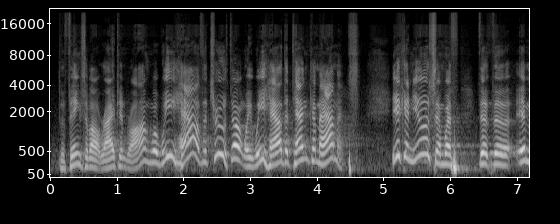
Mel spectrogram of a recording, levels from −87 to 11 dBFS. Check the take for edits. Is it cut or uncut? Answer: uncut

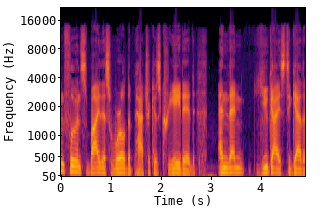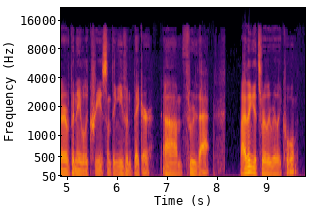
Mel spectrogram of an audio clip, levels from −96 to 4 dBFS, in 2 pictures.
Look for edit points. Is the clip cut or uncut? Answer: uncut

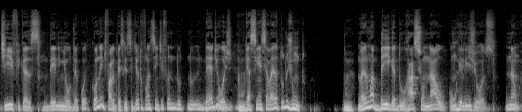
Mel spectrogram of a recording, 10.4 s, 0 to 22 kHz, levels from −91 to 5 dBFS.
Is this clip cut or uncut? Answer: uncut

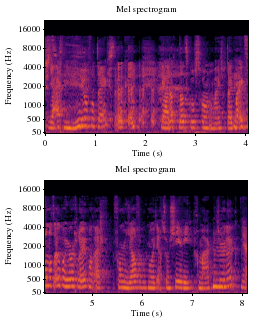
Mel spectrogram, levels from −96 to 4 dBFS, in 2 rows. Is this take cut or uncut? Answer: uncut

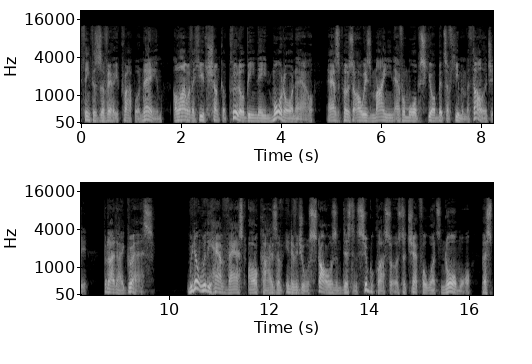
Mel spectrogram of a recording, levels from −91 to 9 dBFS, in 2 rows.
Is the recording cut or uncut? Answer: uncut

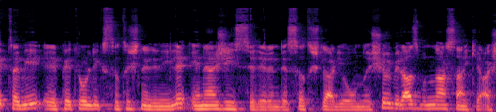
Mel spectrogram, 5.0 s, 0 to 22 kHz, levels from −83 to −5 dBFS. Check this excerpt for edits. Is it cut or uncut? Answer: uncut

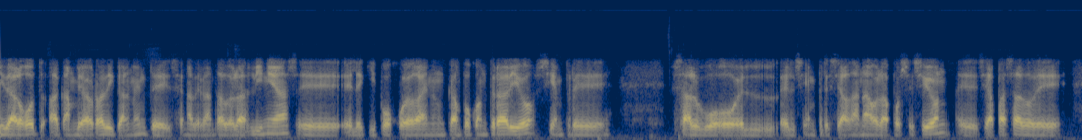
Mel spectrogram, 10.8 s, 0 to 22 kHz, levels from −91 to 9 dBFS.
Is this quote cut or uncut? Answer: cut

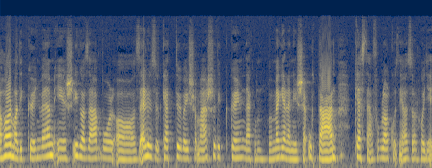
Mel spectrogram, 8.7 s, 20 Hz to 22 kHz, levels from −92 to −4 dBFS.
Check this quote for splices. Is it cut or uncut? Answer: cut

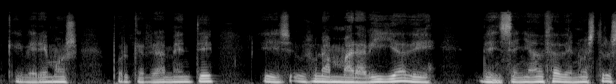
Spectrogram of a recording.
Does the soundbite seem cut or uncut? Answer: uncut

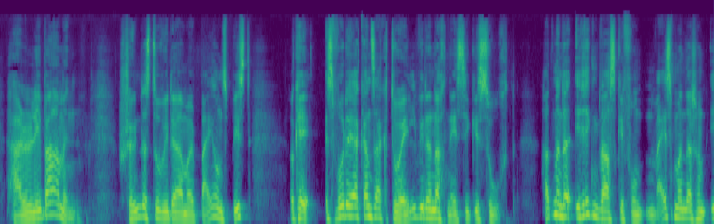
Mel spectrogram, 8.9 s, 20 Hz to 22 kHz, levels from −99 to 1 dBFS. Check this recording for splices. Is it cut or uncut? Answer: uncut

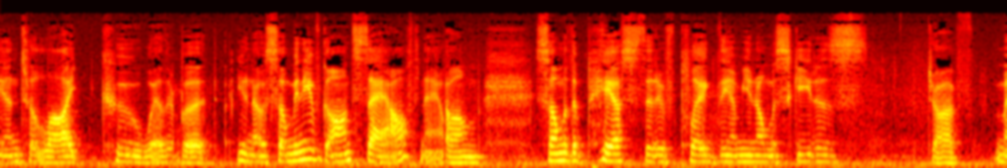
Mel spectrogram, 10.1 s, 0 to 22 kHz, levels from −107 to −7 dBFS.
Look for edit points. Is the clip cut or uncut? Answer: cut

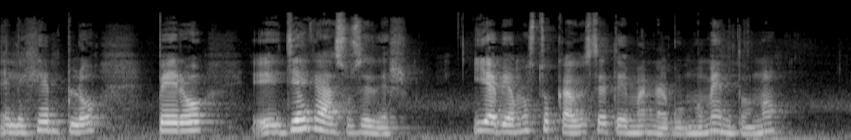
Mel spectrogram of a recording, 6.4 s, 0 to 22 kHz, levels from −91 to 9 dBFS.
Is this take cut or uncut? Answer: uncut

